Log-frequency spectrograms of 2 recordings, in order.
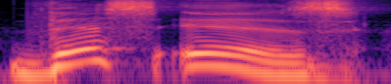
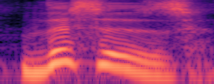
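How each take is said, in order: First: The phrase is said at a normal pace. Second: The phrase is said quickly, run together.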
